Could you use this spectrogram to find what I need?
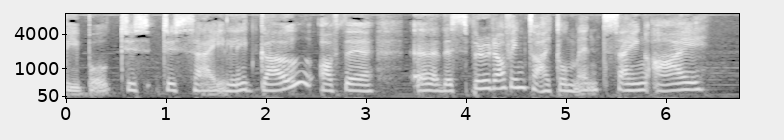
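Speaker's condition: No condition

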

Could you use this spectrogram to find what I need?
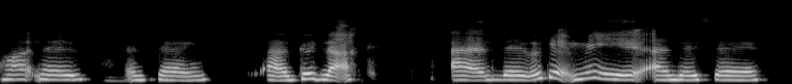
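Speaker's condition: Cerebral palsy; congenital, from birth, age 25

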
